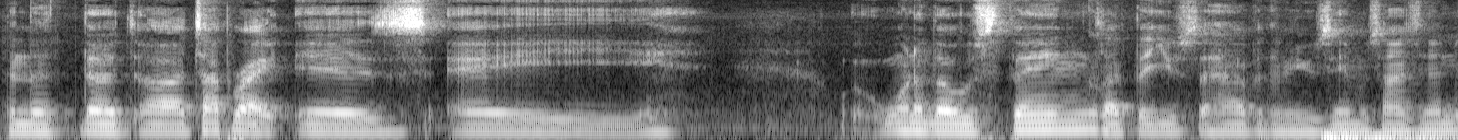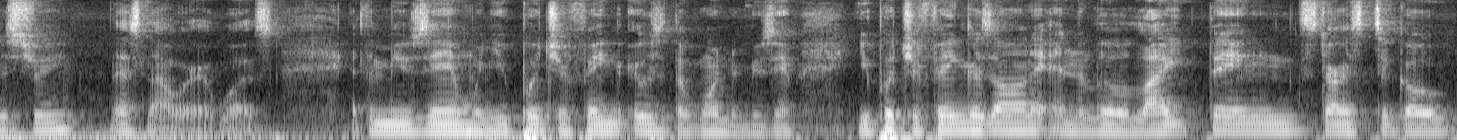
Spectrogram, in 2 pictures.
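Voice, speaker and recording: A sleepy man co-hosts a podcast in easygoing chat, rambling and letting his sentences trail off. His voice is mellow and dark, at a middling pitch. A faint hiss runs under the recording. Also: flat delivery, moderate pace. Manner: laid-back, rambling, trails off. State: sleepy, yawning. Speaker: podcast co-host. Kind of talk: casual chat.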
